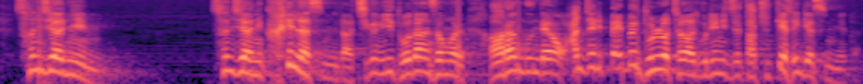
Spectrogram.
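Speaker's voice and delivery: loud, high-pitched panicked report; alarmed servant. Retold or imitated. Servant wakes the prophet to report the surrounding army, alarmed. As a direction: cry out in alarm to your master.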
